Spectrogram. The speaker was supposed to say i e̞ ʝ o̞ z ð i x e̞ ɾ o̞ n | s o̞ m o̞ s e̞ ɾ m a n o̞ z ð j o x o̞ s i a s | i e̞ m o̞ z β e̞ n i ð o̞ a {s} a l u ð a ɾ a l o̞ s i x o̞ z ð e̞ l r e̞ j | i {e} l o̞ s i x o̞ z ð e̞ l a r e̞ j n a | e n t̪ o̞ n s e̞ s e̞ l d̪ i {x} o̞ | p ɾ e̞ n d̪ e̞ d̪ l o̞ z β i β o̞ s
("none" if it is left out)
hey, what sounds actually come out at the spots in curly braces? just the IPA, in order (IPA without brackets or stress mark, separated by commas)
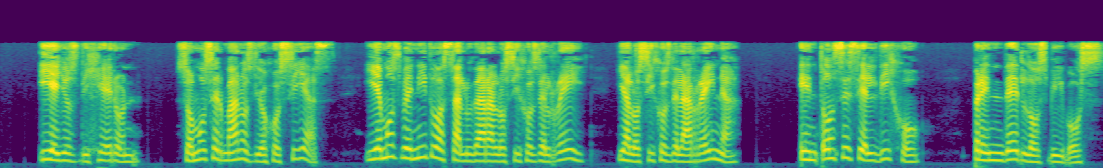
s, a, x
